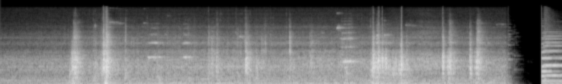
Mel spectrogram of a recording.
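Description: A car rolling slowly over a narrow wooden-plank bridge deck, heard from inside the car: a steady tyre rumble over the boards, broken by repeated sharp clunks and short squeaks from the bridge. The bridge is squeaky.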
